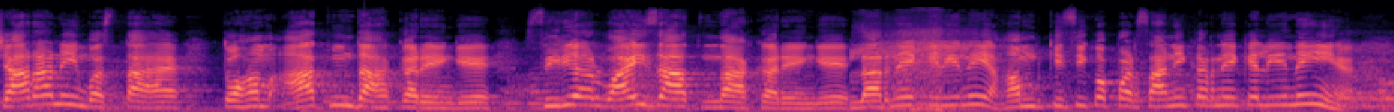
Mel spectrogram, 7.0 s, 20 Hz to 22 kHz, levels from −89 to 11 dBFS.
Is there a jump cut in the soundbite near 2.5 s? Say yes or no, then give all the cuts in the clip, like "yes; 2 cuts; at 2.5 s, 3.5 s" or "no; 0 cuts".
no; 1 cut; at 4.2 s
